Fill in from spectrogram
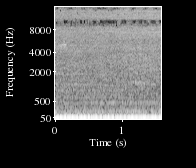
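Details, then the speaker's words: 1988 Mercedes-Benz 560 SL, 51,705 miles, just after a cold start with zero water temp and high oil pressure, ambient still in the 80s near sundown: deep, steady low rumble with an even pulse, no misses, knocks or ticks, settling into a smooth normal idle. "She's already into a smooth idle, considering it is still in the 80s, even though we are getting close to sundown."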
